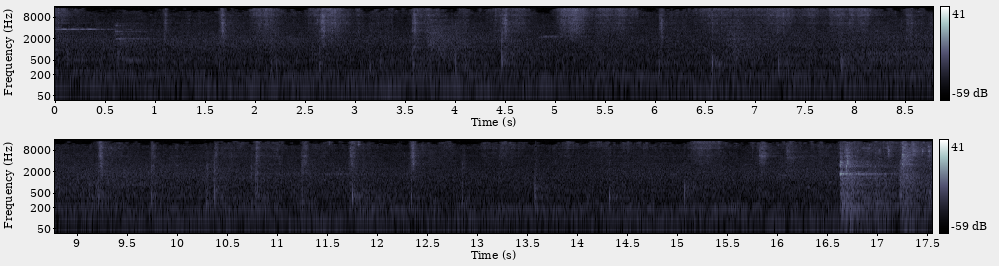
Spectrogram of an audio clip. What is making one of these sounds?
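Footsteps climb a stairwell.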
